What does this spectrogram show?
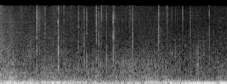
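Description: A whole apartment on fire, flames licking heavy red velvet curtains: a loud, steady roar of fire fills the space, deep rumbling underneath with scattered sharp crackles and pops flaring up throughout.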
